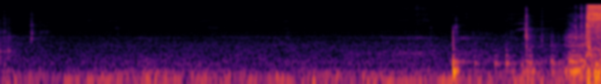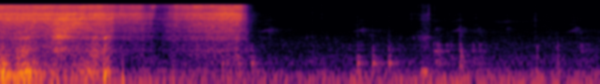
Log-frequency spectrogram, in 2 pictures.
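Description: Air hissing loudly out of a tire puncture as a rubber plug strip is pushed in on a T-handle insertion tool, in two bursts about two and a half seconds long together, after a light click a second or so earlier.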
